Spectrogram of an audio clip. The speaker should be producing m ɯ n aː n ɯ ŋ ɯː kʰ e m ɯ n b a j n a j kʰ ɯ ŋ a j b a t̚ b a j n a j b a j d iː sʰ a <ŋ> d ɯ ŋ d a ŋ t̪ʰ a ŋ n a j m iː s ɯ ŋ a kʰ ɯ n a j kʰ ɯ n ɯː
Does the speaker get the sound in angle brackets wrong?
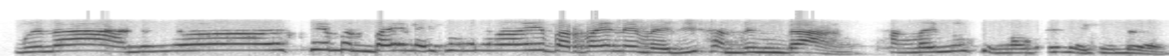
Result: yes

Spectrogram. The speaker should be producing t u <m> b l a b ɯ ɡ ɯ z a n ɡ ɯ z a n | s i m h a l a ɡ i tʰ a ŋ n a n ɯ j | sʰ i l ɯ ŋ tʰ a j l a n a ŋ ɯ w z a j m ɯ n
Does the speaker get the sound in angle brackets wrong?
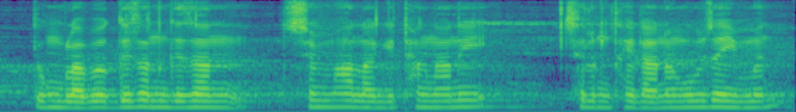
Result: yes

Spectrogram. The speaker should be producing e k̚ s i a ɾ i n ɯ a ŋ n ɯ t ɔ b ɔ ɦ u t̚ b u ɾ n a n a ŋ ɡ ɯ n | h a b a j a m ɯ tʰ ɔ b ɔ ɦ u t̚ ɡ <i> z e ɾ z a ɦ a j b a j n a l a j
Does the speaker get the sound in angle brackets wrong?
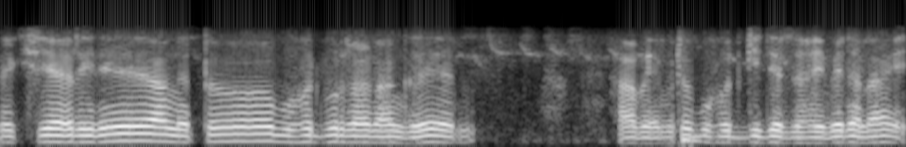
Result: no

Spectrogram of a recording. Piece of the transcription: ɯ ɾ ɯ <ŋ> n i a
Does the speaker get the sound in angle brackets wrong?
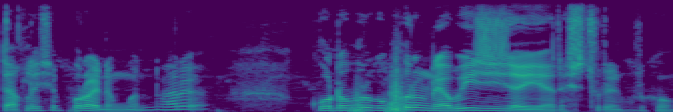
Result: no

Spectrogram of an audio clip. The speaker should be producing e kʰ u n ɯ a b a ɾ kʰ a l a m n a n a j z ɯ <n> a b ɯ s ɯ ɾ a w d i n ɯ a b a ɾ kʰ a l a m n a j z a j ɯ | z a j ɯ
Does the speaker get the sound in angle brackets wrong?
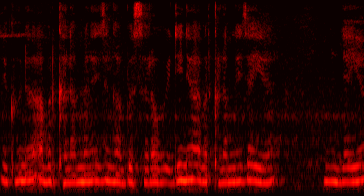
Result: yes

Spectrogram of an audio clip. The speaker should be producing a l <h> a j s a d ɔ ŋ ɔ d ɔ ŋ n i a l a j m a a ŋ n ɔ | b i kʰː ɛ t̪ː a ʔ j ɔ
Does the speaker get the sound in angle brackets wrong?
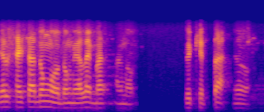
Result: yes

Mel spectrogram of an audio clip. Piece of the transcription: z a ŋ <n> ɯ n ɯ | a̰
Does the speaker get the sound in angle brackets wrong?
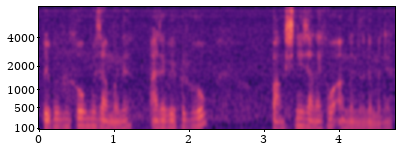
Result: yes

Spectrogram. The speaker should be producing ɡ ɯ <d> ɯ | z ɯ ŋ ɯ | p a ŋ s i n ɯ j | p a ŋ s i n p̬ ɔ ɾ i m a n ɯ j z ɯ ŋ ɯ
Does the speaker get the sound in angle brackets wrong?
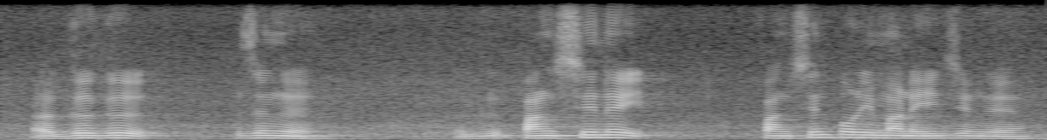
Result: yes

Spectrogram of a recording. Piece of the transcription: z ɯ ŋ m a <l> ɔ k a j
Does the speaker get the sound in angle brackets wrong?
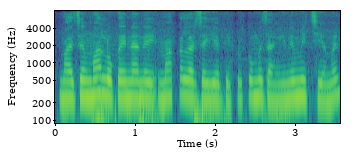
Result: no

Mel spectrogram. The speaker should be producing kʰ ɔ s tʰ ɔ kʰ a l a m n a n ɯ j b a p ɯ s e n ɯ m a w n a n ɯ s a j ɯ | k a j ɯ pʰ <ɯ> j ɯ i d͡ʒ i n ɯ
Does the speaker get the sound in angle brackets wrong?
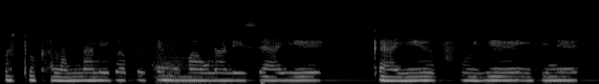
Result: yes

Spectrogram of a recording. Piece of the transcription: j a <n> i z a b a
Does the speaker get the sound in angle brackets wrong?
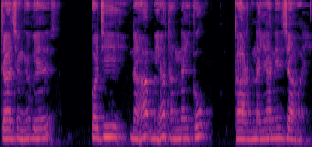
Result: no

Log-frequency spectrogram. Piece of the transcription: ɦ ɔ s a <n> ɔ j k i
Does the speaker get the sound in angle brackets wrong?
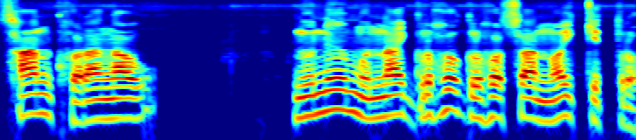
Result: no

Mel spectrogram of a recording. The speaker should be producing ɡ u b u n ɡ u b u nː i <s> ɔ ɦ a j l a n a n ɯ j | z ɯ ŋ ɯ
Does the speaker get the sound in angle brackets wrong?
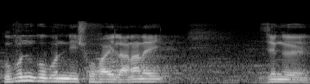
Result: no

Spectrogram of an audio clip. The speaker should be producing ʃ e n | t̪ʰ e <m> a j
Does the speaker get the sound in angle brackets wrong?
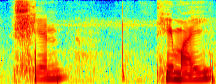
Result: no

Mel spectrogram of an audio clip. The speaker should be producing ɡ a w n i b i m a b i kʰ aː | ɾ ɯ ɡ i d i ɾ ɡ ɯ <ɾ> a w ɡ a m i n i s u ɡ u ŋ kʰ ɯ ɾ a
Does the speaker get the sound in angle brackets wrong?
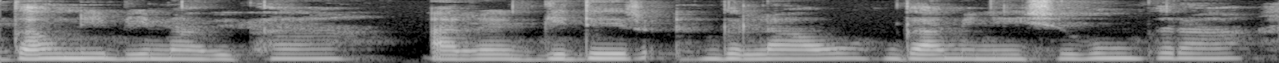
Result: yes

